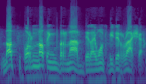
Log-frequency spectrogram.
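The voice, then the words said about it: Convincing put-on Russian accent. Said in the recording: “You sound very convincing with that accent.”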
